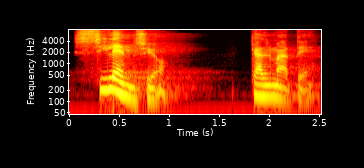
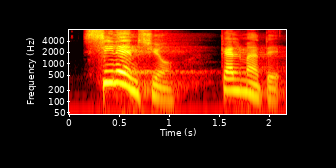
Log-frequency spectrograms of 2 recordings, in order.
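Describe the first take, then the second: First: Said in the usual way. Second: Loud, higher command to the storm; commanding shout. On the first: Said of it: "Se levanta y dice". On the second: Retold or imitated. Preacher as Jesus rebuking the storm, loud shout. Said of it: "¿A quién se lo dice? A la tormenta".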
